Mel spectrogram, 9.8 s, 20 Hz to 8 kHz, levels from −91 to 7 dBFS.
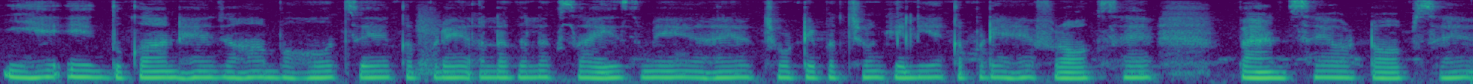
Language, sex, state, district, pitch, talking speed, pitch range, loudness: Hindi, female, Uttar Pradesh, Etah, 180 Hz, 160 wpm, 175-180 Hz, -29 LUFS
